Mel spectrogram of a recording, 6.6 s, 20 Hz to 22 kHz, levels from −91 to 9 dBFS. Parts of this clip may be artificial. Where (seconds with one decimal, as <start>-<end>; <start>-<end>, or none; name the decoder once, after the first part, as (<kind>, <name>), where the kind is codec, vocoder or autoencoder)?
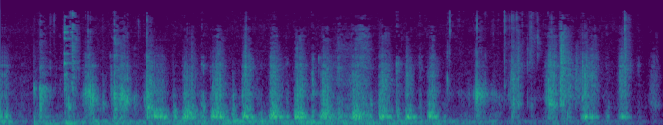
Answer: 1.6-4.5 (vocoder, BigVGAN v2)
